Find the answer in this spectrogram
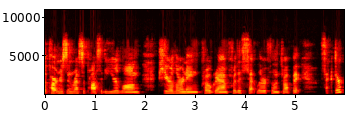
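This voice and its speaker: Speaking fairly quickly, a woman uses a normal speaking voice at a medium pitch. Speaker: workshop facilitator. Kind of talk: online workshop presentation. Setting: online video conference.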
